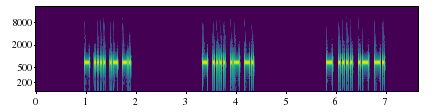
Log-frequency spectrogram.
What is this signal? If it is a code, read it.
Morse code, heard as a keyed tone, about 33 wpm, 700 Hz. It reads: THAN THAN THAN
